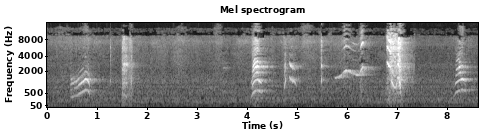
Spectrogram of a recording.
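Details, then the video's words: Ringneck green parrot vocalizing in scattered bursts: short upslurred whistled notes, harsh broadband squawks and a nasal rising syllable, spaced irregularly over several seconds against a faint hiss. "Natural sound of talking ringneck green parrot"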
